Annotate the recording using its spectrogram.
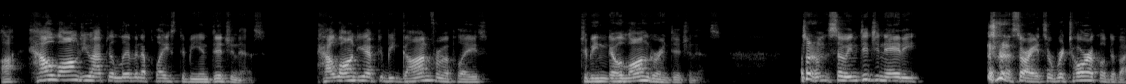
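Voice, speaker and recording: A loud man speaks very fast in a fairly high, bright and sharp voice with lively intonation. He leaves long, frequent pauses, over a quiet background. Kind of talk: interview conversation.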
